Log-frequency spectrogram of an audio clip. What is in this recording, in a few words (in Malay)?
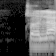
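"colak", Malay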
